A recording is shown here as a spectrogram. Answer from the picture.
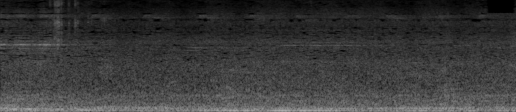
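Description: Low rumble of road traffic, steady with slow swells in loudness.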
